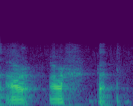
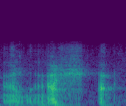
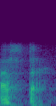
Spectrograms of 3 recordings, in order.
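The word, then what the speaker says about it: अष्ट: So we have also in the ashta, can come in between also. Ashta. Here there is a murdhanya, or this sh, murdha. Ashta. This is not asta. Ashta.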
